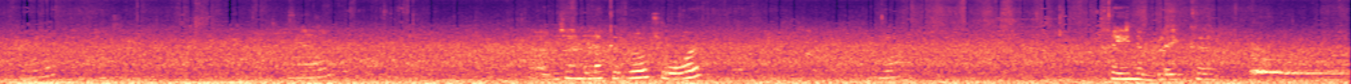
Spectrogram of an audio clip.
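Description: A young girl talks softly and affectionately close by.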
